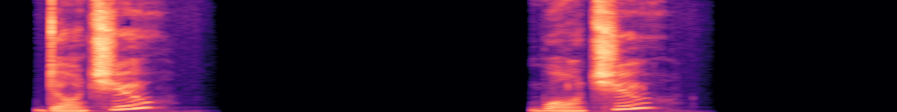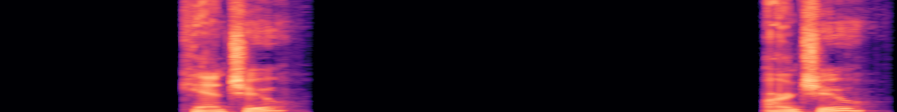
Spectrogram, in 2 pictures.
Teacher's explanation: t plus Y is usually pronounced as Chu as in church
